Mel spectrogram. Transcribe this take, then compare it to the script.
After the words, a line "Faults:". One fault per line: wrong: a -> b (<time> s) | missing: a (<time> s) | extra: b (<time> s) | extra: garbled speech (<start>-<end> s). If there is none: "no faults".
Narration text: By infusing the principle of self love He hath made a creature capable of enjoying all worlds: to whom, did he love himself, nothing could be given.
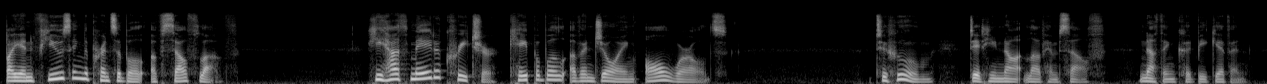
By infusing the principle of self love He hath made a creature capable of enjoying all worlds: to whom, did he not love himself, nothing could be given.
Faults:
extra: not (10.0 s)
